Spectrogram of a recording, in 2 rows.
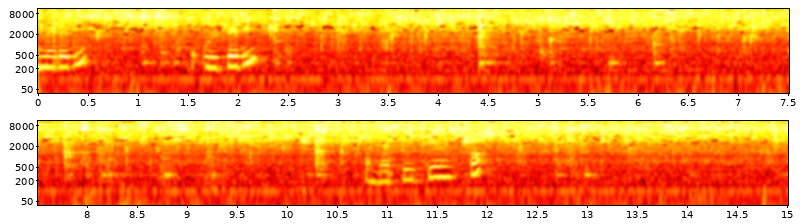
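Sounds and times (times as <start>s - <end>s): food sizzling in hot oil: 0.0s - 15.0s
metal spatula scraping pan: 0.8s - 1.6s, 7.6s - 10.8s, 12.4s - 14.2s.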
